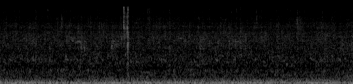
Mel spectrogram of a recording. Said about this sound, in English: Right. Well, I think that waterfall makes our dripping tap seem quite lame. Yeah, but it's steady, that, isn't it? It's a background, it's just ambient.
